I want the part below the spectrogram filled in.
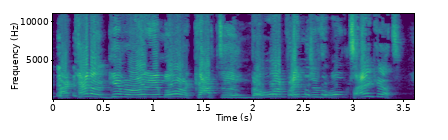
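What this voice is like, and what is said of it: Horrible put-on Scottish accent. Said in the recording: “it's where I get all my Scottish is from old episodes of Star Trek ... try your Scottish accent ... whip out the horrible Scottish accent”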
